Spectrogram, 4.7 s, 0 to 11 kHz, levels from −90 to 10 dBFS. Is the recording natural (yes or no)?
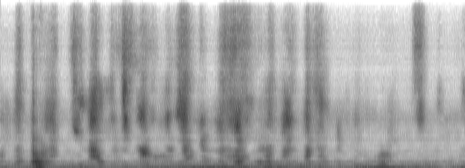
no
